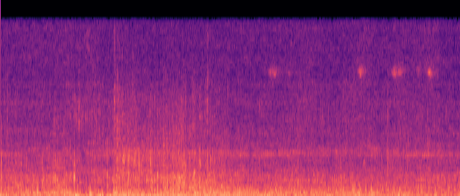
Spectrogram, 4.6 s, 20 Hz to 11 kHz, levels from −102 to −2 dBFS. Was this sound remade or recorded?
recorded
